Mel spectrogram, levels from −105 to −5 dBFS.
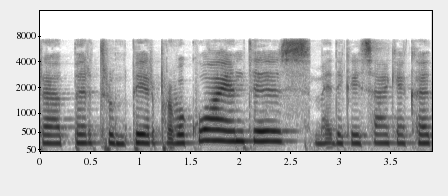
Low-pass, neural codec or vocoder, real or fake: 7.2 kHz; none; real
